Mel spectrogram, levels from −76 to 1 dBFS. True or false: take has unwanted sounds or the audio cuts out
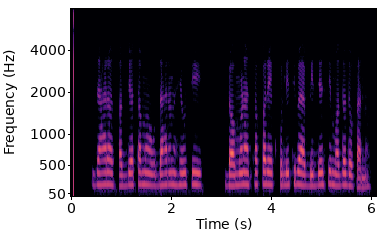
false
